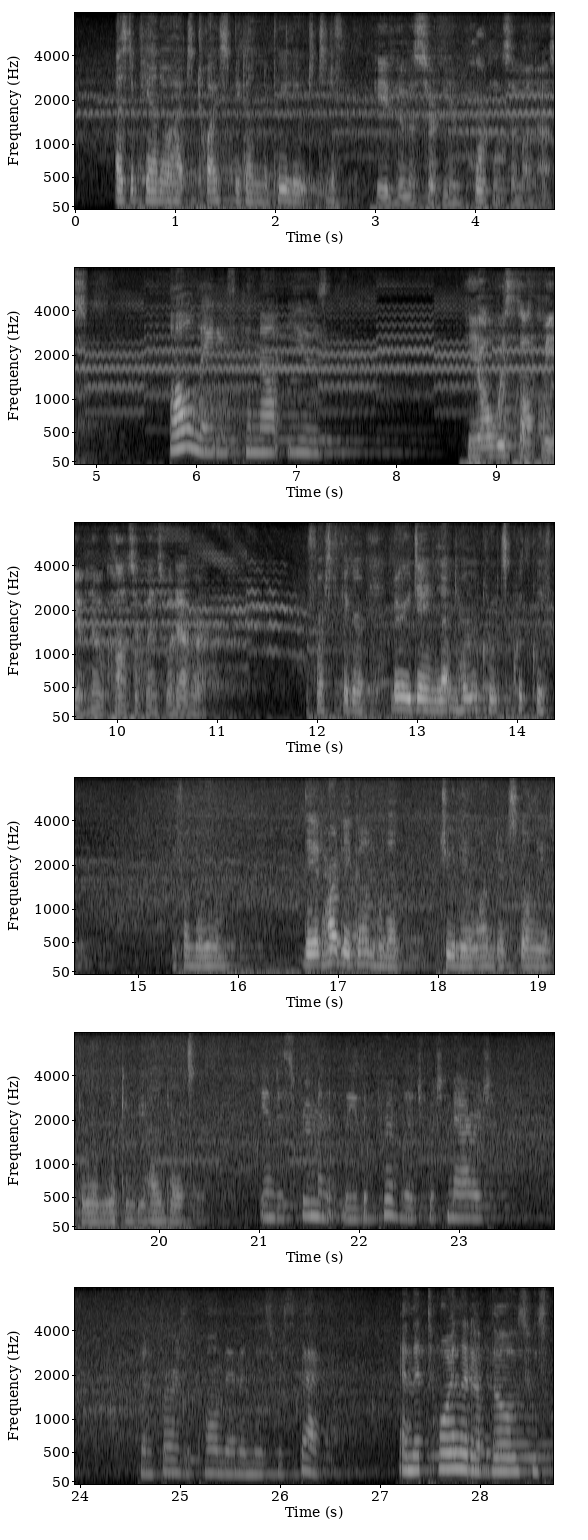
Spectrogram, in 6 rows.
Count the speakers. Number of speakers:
3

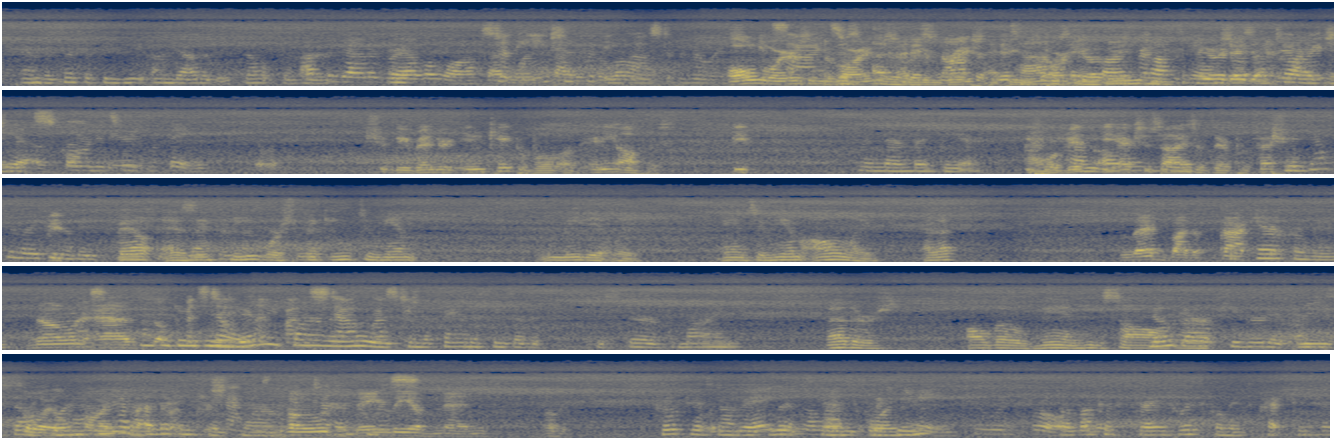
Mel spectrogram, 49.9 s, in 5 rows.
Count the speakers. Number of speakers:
7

